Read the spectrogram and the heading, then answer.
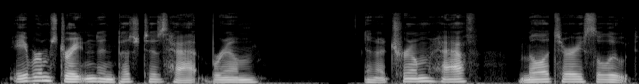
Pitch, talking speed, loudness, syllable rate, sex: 120 Hz, 120 wpm, -19 LUFS, 4.7 syllables/s, male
